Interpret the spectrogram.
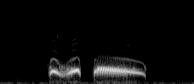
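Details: Spotted dove cooing to lure wild doves: a wavering two-part note that dips and rises, then a longer smooth coo that falls slightly at the end, in silence.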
